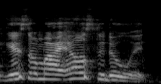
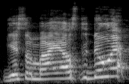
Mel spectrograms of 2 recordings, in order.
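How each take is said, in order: First: Much softer, settled repeat; soft aside repeat; quiet repeat. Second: Fast and loud with a laugh; loud laughing brush-off; laughing retort. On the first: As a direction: say it again under the breath. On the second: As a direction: toss it off laughing. Loud laughing first take. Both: Real, not acted.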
